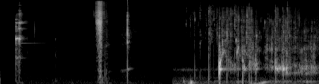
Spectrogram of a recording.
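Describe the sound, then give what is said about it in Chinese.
A few sharp clicks and pops, then a bottle of Haowangshui Wang Shanzha (hawthorn) sparkling water being poured, its dense fizzing and crackling bubbles building into a bright, steady hiss with small drips and plops. “不光是因为它味道好喝，还是因为我觉得它是气泡水嘛，气泡翻腾的声音特别治愈。”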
